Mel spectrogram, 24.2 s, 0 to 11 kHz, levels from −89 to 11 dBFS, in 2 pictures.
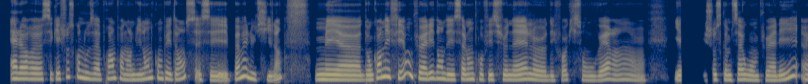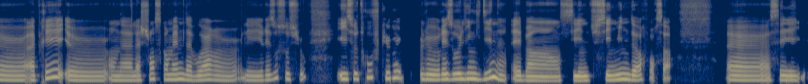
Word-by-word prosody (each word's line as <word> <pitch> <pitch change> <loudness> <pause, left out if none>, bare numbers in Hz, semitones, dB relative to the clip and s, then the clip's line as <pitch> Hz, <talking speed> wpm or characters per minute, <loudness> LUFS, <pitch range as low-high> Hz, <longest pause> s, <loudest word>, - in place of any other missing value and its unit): Alors 225 -1 +3
heu, 210 0 +1
c'est 215 0 -2
quelque 215 +1 -3
chose 295 +1 -5
qu'on 290 - 0
nous 235 -4 +1
apprend 210 +4 -1
pendant 210 -6 -3
le 190 - 0
bilan 200 +4 0
de - - +1
compétences 235 - -2
et 195 - -3
c'est 175 0 0
pas 220 - +2
mal 300 -4 +4
utile 195 -6 -3
hein, 275 - -3 0.5
mais 190 -2 +4
heu, - - 0
donc 185 +3 0
en 270 +3 +5
effet, 300 0 +3
on - - +7
peut 235 -6 -1
aller 220 +2 +2
dans 230 -1 +1
des 200 -2 +3
salons 205 +2 +1
professionnels, 195 +1 0
heu, 180 -2 0
des 170 0 -5
fois 180 +2 -6
qui 190 - -13
sont 180 -2 -7
ouverts 175 +5 -1
hein, 190 - -5
heu, - - -14 0.4
il - - -8
y - - +3
a 180 - 0 0.3
des 180 - -17
choses 195 +2 -3
comme 185 -1 0
ça 195 +3 0
où 190 -2 0
on 175 0 -1
peut 175 +1 -5
aller, 185 - +1
heu, 175 -3 -1
après, 240 - +1
heu, 165 -1 -2
on 170 0 -2
a 170 0 -1
la 165 - -1
chance 210 +5 -3
quand 195 - -2
même 200 +1 +2
d'avoir, 180 +1 0
heu, 170 -1 -4
les 170 -3 -3
réseaux 185 +7 -2
sociaux 215 +2 -5 0.4
et - - +3
il 215 - +3
se 215 - 0
trouve 265 +6 -3
que 240 - -3 0.5
le 200 -2 +3
réseau 205 +1 +4
LinkedIn 215 +1 +4
et 175 - +1
ben 155 -2 0
c'est 165 0 0
u 165 0 +3
c'est 180 - +1
une 180 +1 +3
mine 210 +1 +5
d'or 185 +1 +1
pour - - -7
ça, - - -2 0.8
heu, 175 - +1
c'est 175 - 0
195 Hz, 210 wpm, -24 LUFS, 175-215 Hz, 0.8 s, on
